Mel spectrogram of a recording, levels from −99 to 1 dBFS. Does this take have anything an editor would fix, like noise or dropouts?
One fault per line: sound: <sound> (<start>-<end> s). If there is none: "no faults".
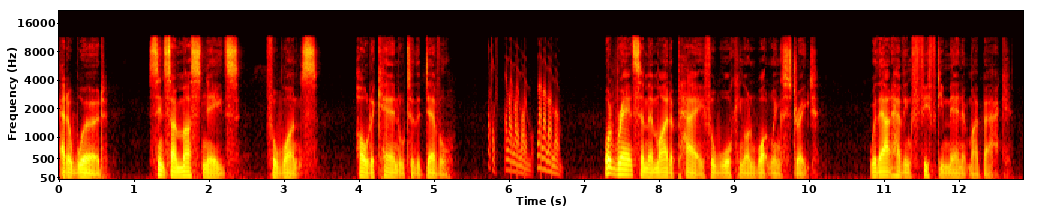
sound: chirp (5.7-6.7 s)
